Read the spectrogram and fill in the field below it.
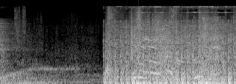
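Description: A loud electric blast crackles and booms.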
